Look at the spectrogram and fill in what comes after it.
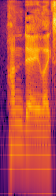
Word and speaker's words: Hyundai: Hyundai, like Sunday.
